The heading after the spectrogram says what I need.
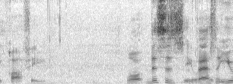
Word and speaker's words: Coffey: And I should just point out that coffee is not spelled like the beverage. Correct. Coffey.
